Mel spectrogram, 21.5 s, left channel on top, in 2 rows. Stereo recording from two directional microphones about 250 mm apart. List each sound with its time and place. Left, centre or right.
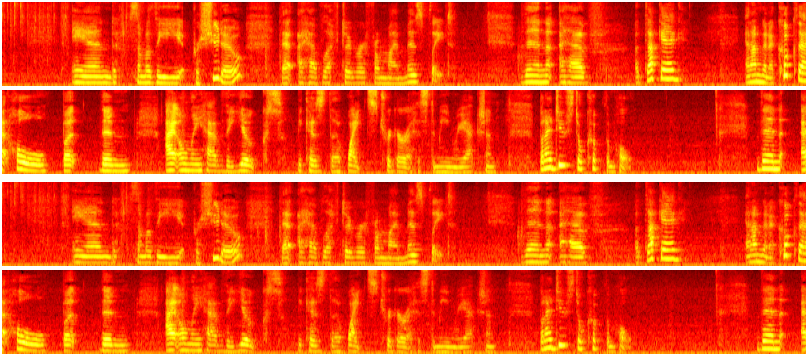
0.9 s speech: left; by 6.0 s centre
7.0 s speech: left
20.8 s speech: left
